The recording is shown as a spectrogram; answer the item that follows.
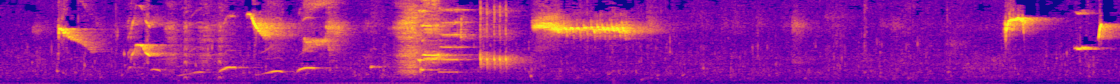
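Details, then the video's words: Master song from a male Chinese hwamei: descending sequence of quick rising whistles, a brief harsh burst, a long high steady note, then quiet before sharp whistles return. "Burung poksay mandarin suara masteran Poksay mandarin jantan"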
